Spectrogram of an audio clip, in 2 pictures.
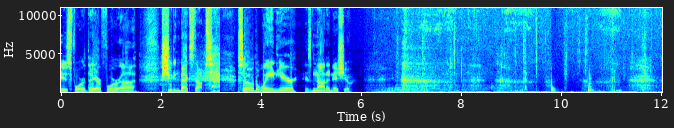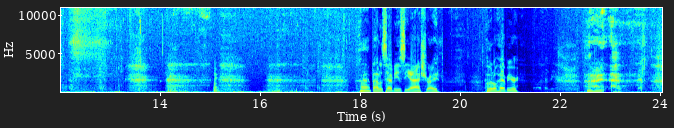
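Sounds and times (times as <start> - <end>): wind buffeting microphone: 6.0 - 18.0
wooden beam knocks: 9.8 - 10.8.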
